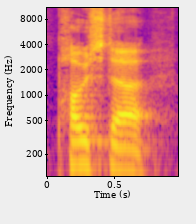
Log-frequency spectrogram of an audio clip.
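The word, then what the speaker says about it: Phoster: It's poster, but with a PH. – Poster, I guess. – I think it's a poster, but anyway, PH is silent, dude.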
